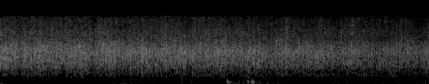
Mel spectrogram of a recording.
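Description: A church audience applauds, a steady, even wash of clapping that holds fairly softly from start to finish with no talk over it.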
